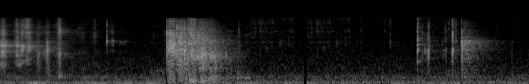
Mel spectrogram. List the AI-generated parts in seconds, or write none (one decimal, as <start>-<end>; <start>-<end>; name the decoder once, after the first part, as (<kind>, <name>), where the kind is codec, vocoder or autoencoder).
0.0-1.0 (vocoder, WaveNeXt)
